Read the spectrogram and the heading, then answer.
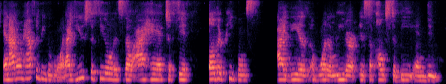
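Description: Soft-voiced woman in an echoey room. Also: steady tone, moderate pace. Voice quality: soft, low voice. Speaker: college president, guest. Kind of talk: interview conversation.

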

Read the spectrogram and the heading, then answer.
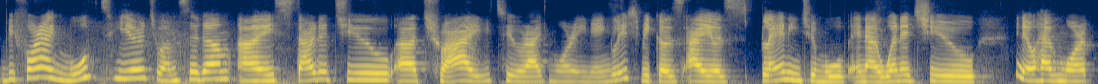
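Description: A Brazilian woman speaks English as a second language, with a Brazilian Portuguese accent. She answers questions in a relaxed, halting way, full of fillers and restarts. Her voice sits at an ordinary middle pitch. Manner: hesitant, many fillers, laughs often. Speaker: guest author. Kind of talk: casual interview.

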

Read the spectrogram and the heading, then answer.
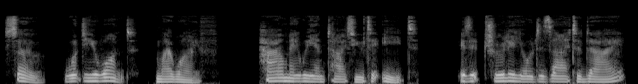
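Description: Stern male duke, curt and commanding, deep, dry close read, put on by a woman narrator. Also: normal speed, darkish tone, no room sound. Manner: curt, authoritative.

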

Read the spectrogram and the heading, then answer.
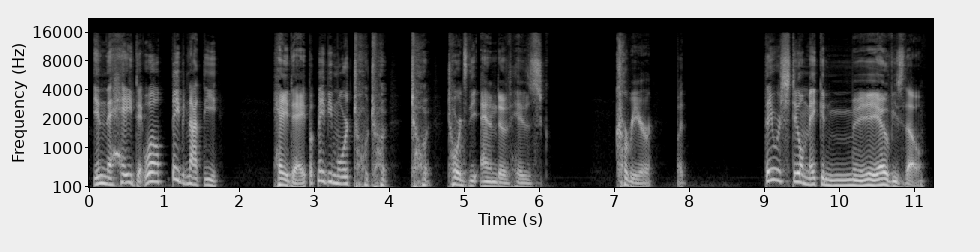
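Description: A man co-hosting a casual movie podcast, speaking in a halting way with stammered, repeated syllables. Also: medium pitch, fairly bright tone. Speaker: podcast co-host.

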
